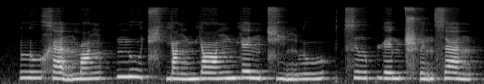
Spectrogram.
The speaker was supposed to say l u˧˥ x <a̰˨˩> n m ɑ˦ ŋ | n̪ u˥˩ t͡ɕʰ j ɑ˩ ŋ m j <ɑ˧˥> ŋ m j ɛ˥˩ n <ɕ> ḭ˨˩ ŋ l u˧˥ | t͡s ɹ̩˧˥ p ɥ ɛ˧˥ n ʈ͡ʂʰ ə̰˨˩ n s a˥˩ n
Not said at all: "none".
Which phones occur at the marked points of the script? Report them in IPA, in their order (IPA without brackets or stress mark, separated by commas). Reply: a̰˨˩, ɑ˧˥, t͡ɕ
